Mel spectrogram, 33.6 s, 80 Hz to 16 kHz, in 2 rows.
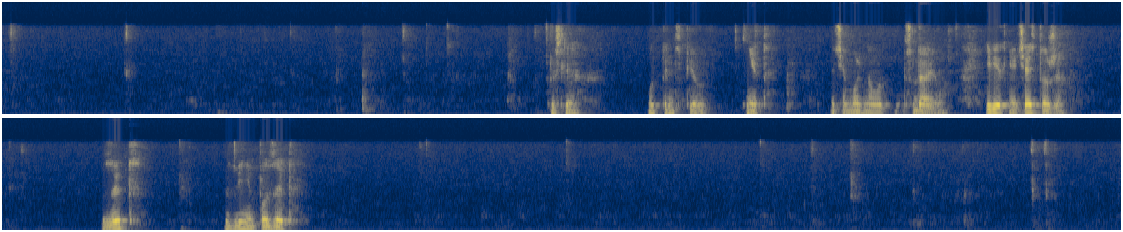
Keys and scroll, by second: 16.7 shift+d.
